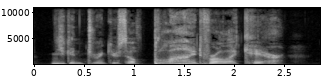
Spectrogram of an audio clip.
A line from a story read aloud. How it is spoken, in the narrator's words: Krycek muttered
